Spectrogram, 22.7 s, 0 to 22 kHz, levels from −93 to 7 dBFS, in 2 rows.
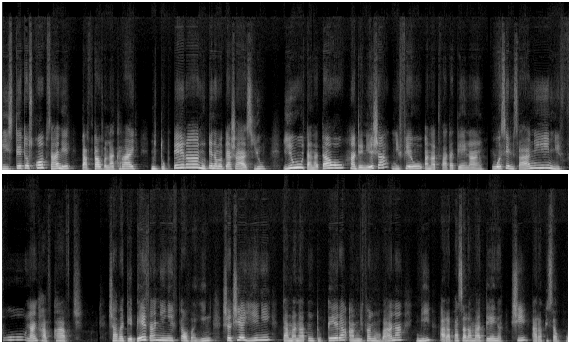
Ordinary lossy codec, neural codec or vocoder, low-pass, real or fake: none; codec, 44.1 kHz, 2.6 kbps, SNAC; none; fake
